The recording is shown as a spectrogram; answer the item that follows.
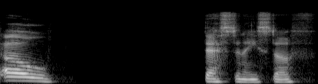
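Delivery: breathed out on a deep, heavy sigh. Speaker shows how they would deliver the line, with a deep sigh. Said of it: "take a deep breath and then give a deep sigh and say".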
